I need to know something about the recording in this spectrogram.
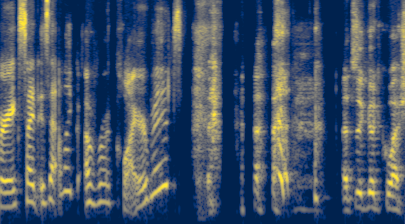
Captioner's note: both laugh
